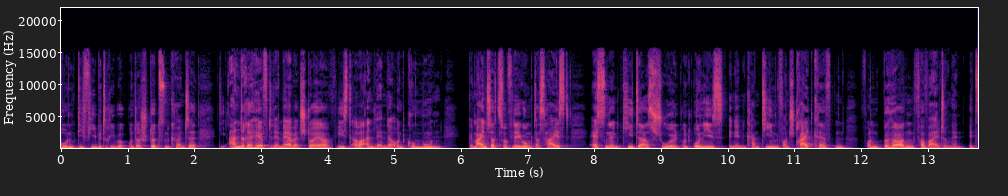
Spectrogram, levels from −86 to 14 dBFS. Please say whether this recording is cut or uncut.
cut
